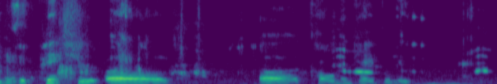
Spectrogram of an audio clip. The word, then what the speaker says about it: Kaepernick: a picture of Colin Kaepernick. Is that how you say his name, Kaepernick? Colin Kaepernick, yeah.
